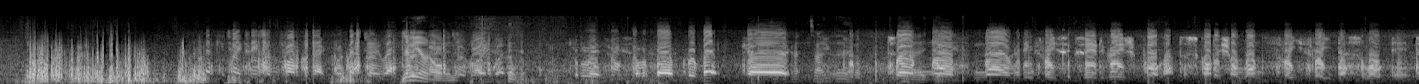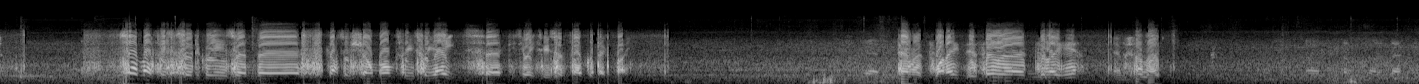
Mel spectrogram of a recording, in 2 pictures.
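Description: Air traffic control radio chatter from a handheld airband scanner's speaker: tinny, thin voices in long stretches of transmission, with hiss between them near the end.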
